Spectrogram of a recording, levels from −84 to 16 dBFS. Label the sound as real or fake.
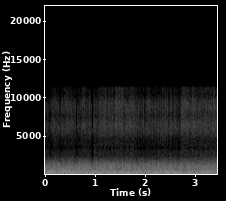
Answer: real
